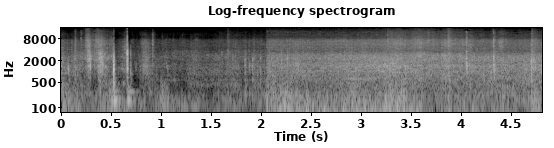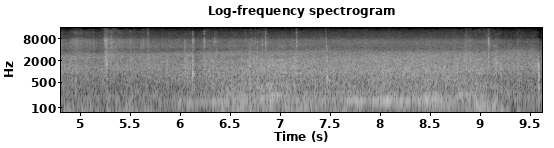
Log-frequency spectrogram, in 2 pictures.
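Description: Mountain bike rolling along a dirt trail: a few clicks, then from about two seconds in a steady rumble of tyres and rattle, with wind noise on the chest-mounted microphone.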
